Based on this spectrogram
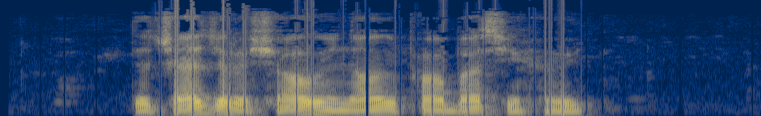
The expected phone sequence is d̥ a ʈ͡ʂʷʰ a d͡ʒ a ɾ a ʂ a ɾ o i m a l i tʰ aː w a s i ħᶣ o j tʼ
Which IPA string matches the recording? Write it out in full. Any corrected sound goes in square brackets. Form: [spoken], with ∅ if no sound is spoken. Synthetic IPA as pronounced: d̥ a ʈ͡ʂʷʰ a d͡ʒ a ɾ a [ʃ] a [l] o i [n] a l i [pʰ] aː [b] a s i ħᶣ o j tʼ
